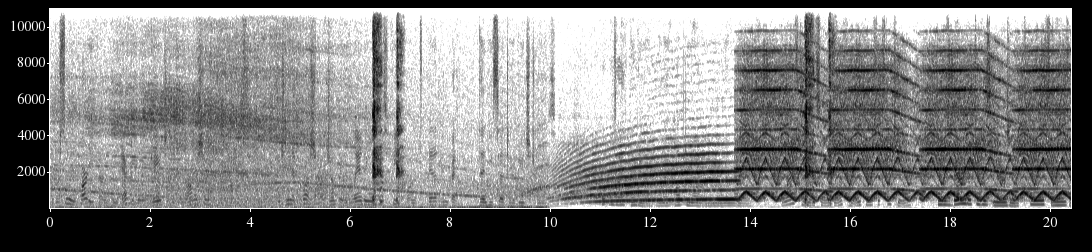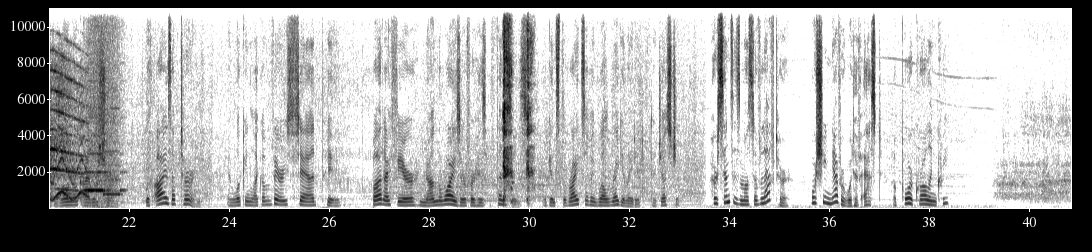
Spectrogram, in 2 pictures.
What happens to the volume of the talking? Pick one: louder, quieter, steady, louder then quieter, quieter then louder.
louder.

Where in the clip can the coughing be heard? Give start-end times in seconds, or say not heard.
6.5-7.1, 15.1-15.8, 29.4-30.1.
